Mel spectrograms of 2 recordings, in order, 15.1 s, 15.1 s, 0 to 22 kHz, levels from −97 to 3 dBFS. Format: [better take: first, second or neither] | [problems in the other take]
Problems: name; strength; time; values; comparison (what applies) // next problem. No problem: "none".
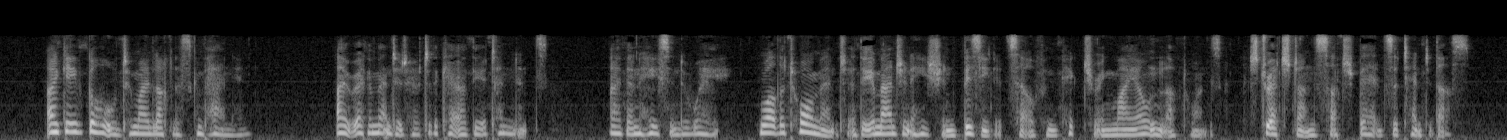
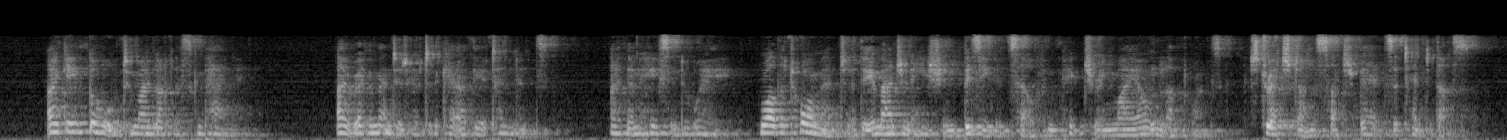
first | room echo; dies away in 0.8 s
